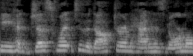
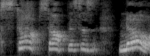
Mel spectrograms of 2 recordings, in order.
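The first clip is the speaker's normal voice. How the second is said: high, drawn-out, upset, put-on tearful crying; 6 semitones higher than usual. Recounting confronting a man believed to be lying, retelling crying while screaming. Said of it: "I'm crying and I'm like screaming at him".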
